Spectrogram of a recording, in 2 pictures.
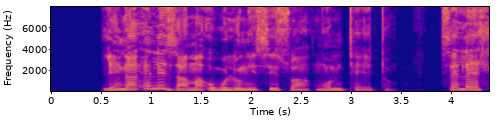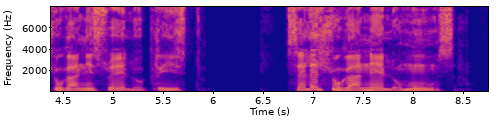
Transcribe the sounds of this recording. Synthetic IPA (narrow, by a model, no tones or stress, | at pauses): linaʔelizamaʔuɣuluŋisiswaŋom̩tʰɛtʰɔ | sɛleɬuɣaniswɛlokʰriːstʼu̥ | sɛleɬuɣanɛlomuːsḁ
